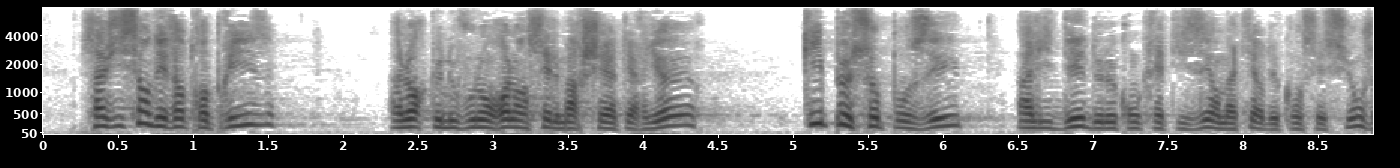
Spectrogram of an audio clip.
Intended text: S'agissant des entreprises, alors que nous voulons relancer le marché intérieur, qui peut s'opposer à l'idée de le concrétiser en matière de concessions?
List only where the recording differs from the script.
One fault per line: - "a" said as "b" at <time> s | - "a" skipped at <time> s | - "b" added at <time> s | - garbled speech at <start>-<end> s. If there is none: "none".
none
